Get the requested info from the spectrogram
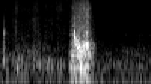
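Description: A single short rustle about a second in.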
